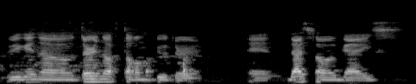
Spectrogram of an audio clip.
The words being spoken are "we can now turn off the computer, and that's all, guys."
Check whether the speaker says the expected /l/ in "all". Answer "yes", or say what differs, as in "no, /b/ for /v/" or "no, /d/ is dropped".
no, /w/ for /l/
